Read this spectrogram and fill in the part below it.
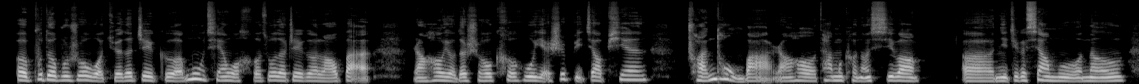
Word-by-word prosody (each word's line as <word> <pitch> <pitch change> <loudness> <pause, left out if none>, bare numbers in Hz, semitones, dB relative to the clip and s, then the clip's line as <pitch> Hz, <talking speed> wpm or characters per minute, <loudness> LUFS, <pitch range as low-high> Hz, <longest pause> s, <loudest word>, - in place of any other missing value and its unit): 呃， 195 - +5
不 185 +7 -4
得 215 -3 +4
不 195 0 0
说， 200 +2 +1
我 170 -5 +2
觉 165 +2 -2
得 180 +2 +1
这 185 0 +1
个 165 -2 0
目 245 0 +3
前 185 -2 -2
我 165 - 0
合 160 0 -6
作 190 +4 -1
的 180 -2 +2
这 175 0 0
个 165 -1 -1
老 150 0 0
板， - - 0 0.4
然 155 - -1
后 185 +4 0
有 170 -2 +2
的 165 +3 +1
时 175 - -7
候 170 0 +1
客 175 0 -3
户 180 0 +2
也 170 0 -1
是 245 +8 -2
比 295 +7 -7
较 185 -7 0
偏 210 +3 -2 0.4
传 190 +2 +1
统 240 - +1
吧， 165 - 0
然 165 - -2
后 170 -2 +1
他 190 +3 -5
们 185 - +2
可 175 -1 -7
能 160 0 +1
希 185 +2 0
望， 165 -3 +3 0.4
呃， 155 -1 +1
你 160 +1 +2
这 185 - -3
个 180 - +1
项 190 0 +2
目 160 -3 +1
能， 165 +2 +2
175 Hz, 270 characters per minute, -21 LUFS, 165-190 Hz, 0.4 s, 呃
